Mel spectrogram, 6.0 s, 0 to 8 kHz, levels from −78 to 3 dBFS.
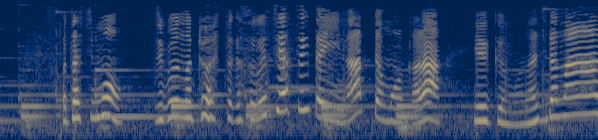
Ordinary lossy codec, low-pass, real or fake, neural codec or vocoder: none; 7.2 kHz; real; none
